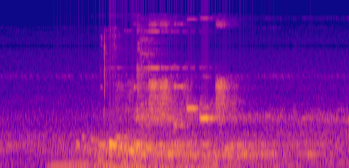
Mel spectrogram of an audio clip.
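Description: A bright electronic alert chime sounds once.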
